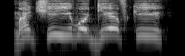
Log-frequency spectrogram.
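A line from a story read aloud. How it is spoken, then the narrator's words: Menacing buzzing chorus. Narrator (Russian): прожужжало в ответ со всех сторон грозным гуловизгом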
